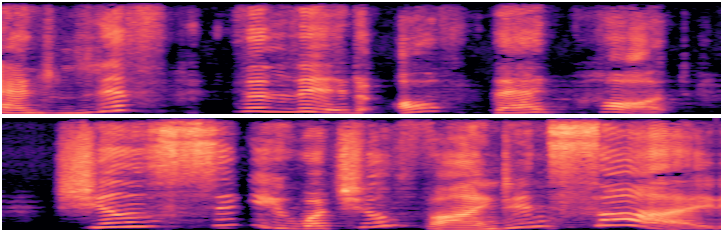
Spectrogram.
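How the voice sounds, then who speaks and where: A woman's cackling, put-on character voice, high-pitched and very slow, with very wide pitch swings. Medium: read story.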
